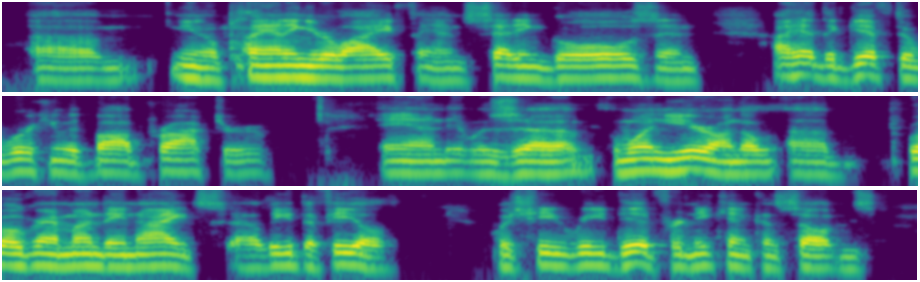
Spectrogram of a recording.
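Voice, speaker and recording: A man speaks at a moderate pace and a medium pitch, in a monotone, flat intonation. The sound is dry and close, with no echo. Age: 70s. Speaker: network marketing distributor, tennis pro. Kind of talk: testimony on a company conference call.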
